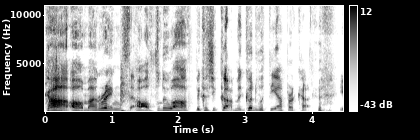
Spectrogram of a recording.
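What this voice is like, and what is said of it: Mafia boss voice, shifting weird accent. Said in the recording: “I just picture this mafia boss punching somebody right now ... this weird accent that shifted twice during that statement”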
